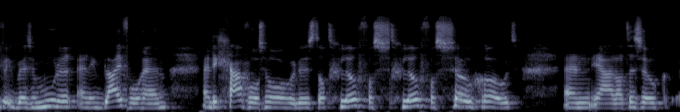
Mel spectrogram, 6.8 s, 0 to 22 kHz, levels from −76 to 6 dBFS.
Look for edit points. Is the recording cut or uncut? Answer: cut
